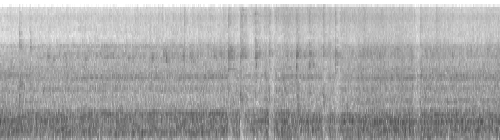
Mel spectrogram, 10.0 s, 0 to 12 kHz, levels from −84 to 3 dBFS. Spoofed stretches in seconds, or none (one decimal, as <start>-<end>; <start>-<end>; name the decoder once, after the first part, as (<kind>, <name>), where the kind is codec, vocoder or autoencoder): 6.0-8.3 (vocoder, Vocos)

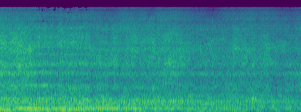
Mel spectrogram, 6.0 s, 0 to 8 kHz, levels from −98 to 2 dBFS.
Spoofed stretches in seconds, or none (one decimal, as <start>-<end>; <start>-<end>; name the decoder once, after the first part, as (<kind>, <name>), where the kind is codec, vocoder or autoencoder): 0.0-0.7 (codec, DAC); 1.8-6.0

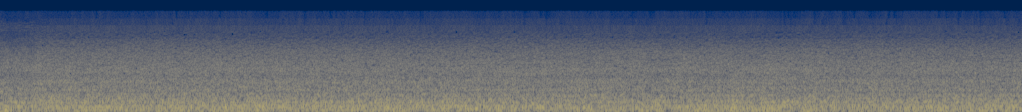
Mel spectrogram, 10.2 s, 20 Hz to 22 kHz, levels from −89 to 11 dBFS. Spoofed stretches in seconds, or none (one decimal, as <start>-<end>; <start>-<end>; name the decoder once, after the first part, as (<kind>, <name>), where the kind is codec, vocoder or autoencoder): 0.0-0.7 (codec, SNAC); 4.7-8.0

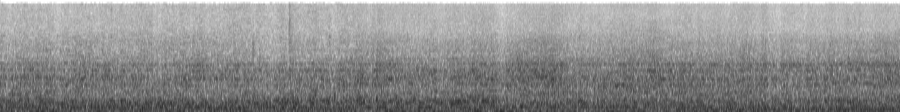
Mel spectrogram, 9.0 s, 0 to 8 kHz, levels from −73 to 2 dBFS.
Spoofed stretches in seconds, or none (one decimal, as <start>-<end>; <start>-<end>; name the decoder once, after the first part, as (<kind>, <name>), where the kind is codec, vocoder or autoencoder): 3.6-9.0 (autoencoder, DAC-VAE)

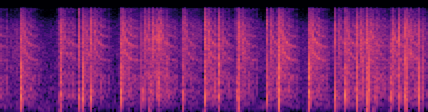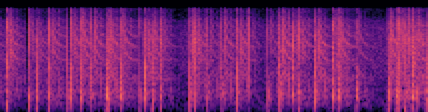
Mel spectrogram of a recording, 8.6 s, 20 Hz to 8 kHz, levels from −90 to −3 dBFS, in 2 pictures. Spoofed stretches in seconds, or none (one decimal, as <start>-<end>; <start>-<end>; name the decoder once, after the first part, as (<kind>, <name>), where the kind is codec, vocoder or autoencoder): 0.0-8.6 (vocoder, Vocos)

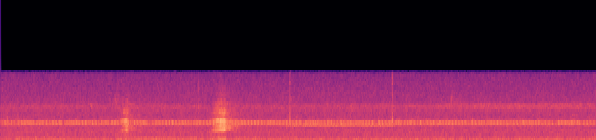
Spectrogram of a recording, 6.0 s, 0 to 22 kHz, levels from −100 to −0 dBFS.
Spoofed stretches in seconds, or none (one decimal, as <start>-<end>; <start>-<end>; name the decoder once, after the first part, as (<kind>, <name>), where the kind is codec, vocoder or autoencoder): 0.0-0.6 (vocoder, BigVGAN v2); 1.1-1.9; 3.1-6.0

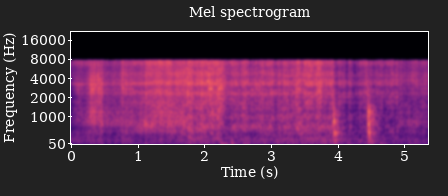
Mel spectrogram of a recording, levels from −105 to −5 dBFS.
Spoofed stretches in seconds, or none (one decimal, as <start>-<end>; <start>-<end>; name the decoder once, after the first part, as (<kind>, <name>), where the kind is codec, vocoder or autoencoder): 0.0-1.7 (codec, ZipCodec); 4.9-5.4

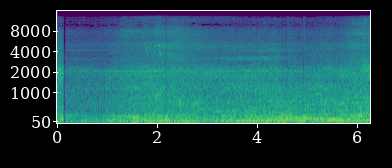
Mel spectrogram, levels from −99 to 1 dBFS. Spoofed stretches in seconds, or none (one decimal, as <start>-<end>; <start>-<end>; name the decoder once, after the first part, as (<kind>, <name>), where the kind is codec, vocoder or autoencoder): 1.6-2.6 (vocoder, BigVGAN v2); 3.3-5.1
